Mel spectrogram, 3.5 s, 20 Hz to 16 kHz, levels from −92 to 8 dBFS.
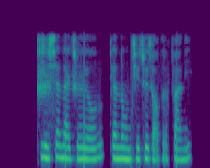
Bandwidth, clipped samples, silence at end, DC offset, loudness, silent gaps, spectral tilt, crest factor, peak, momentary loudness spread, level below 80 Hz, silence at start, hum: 7.6 kHz; under 0.1%; 0.35 s; under 0.1%; -28 LUFS; 1.75-1.83 s; -3 dB/octave; 14 dB; -14 dBFS; 10 LU; -64 dBFS; 0.6 s; none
